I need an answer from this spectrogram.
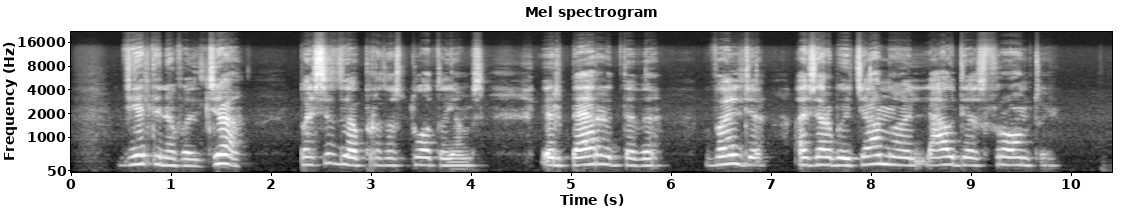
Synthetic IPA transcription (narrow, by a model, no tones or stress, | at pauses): ʋʲiɛt̪ʲɪnʲeːʋɐlʲˑd͡ʒʲɛ | pɐsʲɪd̪ɐʋʲɛpɾɔt̪ʲɛst̪uɔt̪oːjɛms | ɪɾpʲæɾʲɛɪd̪ɐʋʲe | ʋɐlʲd͡ʒʲe | ɐzʲɛɾbɐɪd͡ʒʲæːnoːlʲæˑʊd̪ʲesfɾɔnt̪ʊj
